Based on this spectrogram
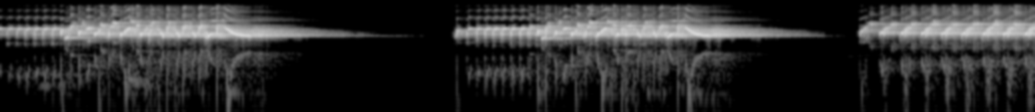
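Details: Goldfinch song repeated three times: bubbling, high-pitched twittering phrases of fast trilled notes, each finishing with a clear downward slur, with short silent gaps between.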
